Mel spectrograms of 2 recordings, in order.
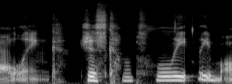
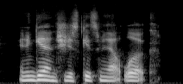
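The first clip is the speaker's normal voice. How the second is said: normal talking voice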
